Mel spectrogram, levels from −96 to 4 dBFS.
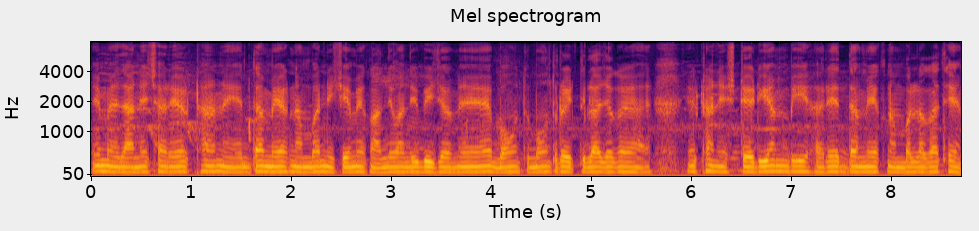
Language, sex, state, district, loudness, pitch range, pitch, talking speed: Chhattisgarhi, male, Chhattisgarh, Sarguja, -16 LUFS, 105-115 Hz, 110 Hz, 205 wpm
